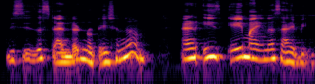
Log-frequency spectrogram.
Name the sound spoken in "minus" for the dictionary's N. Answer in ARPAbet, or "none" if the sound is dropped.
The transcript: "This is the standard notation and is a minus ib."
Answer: N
